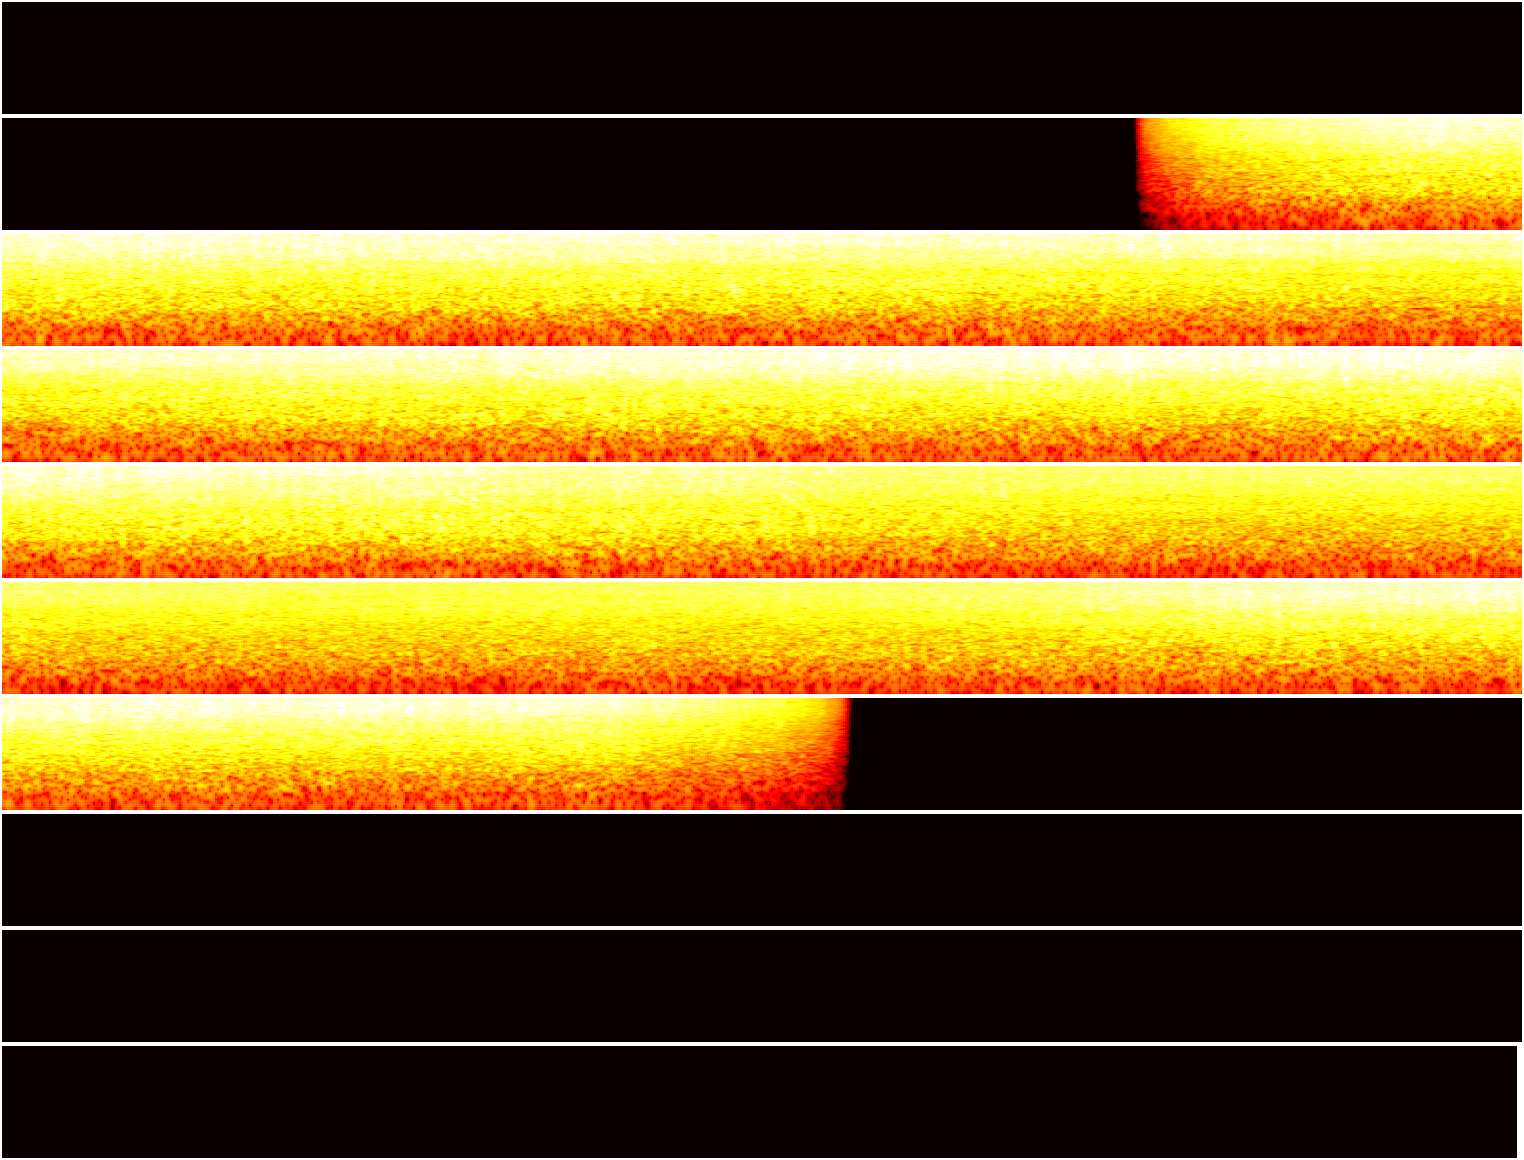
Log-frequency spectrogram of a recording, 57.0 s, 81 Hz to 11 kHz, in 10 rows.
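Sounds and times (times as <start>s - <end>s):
rapids rushing over boulders: 10.1s - 37.4s.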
